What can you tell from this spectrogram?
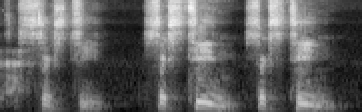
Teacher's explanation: with 16 the stress is on the second syllable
